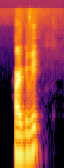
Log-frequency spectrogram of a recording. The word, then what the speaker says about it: Harkavy: So, the lead actress, Juliana, how do you pronounce this last name? – Harkavy.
